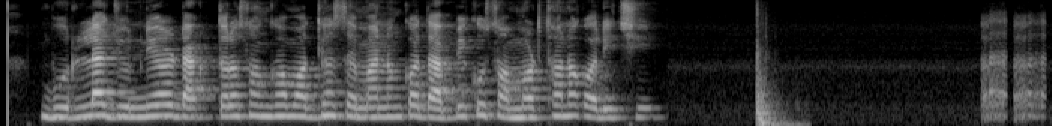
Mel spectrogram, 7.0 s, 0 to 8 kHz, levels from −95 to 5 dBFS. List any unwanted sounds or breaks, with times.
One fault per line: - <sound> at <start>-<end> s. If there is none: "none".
- thud at 5.0-5.4 s
- laugh at 6.5-7.0 s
